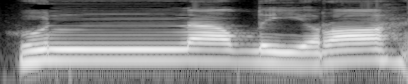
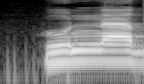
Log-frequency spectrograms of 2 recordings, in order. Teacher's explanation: jadi suaranya itu kita tahan kita panjangkan sejenak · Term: ghunah musyaddadah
